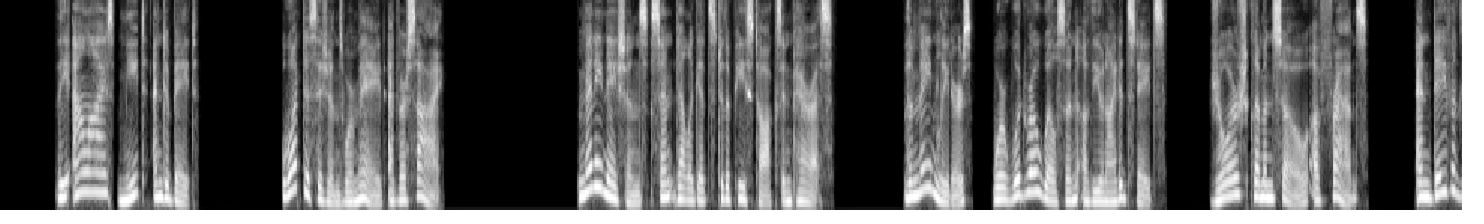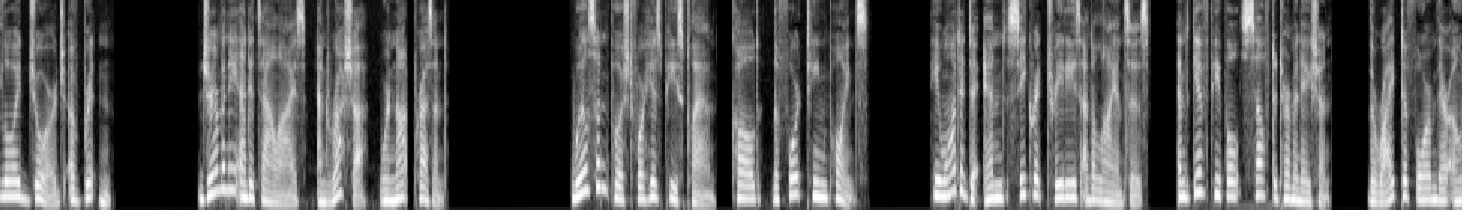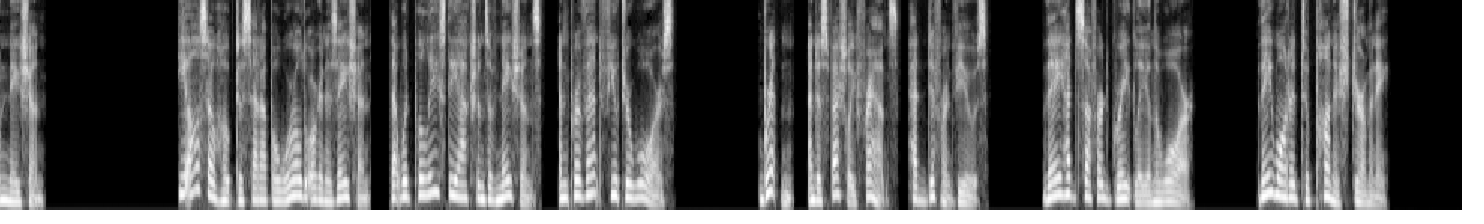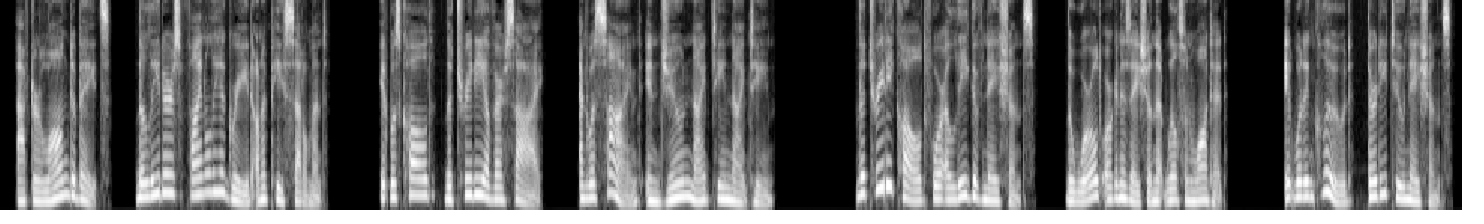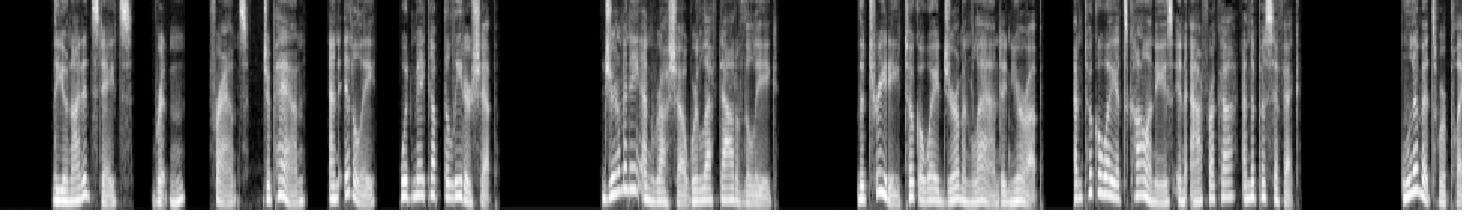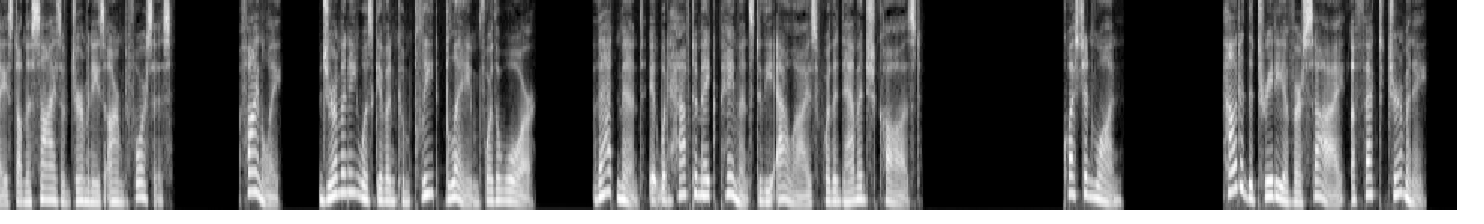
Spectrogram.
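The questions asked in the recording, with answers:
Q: How did the Treaty of Versailles affect Germany?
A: It lost land in Europe and its colonies, had its armed forces limited, got all the blame for the war, and had to pay the Allies for war damage.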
